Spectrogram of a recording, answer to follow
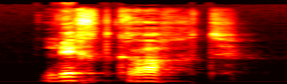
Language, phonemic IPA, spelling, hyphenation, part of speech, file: Dutch, /ˈlɪxt.krɑxt/, lichtkracht, licht‧kracht, noun, Nl-lichtkracht.ogg
- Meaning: luminosity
